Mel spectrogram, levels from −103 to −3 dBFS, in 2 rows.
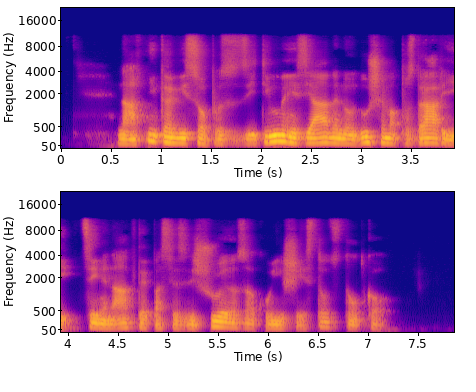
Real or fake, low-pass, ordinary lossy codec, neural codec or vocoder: fake; 10.8 kHz; none; codec, 24 kHz, 0.9 kbps, WavTokenizer, large speech release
